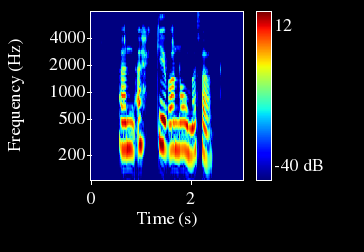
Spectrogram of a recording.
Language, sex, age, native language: Icelandic, female, 40-49, Icelandic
